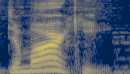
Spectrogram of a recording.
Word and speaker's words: DeMarche: We had Marla DeMarche. No, it's DeMarkey, because it's the C is the H is silent.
